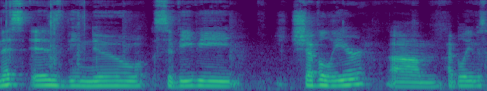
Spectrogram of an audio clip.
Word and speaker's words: Chevalier: So like I said, this is coming from Justin over at White Mountain Knives, and this is the new Civivi Chevalier, I believe is how you pronounce it.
